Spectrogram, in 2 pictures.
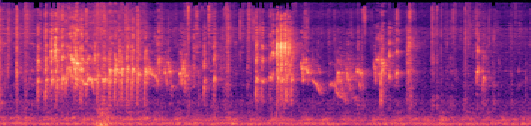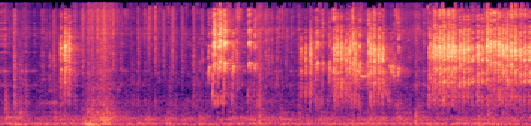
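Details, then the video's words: Budgerigar kept as a pet, chirping during a meal: warbling, chattering phrases with quick scratchy notes in several bursts, separated by short quiet gaps with faint ticking. "PARAKEET EATING SOUNDS"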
